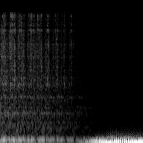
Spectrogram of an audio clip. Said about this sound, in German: Der riesige Dieselaggregator, der mehrere Tonnen wiegt, der springt an. Das heißt, die Nähmaschinen hämmern weiter und gleichzeitig hört man jetzt auch noch einen Dieselaggregator den Strom produzieren für Rana Plaza.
